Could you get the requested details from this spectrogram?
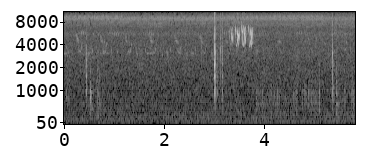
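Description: Paddyfield pipit giving a quick burst of four or five sharp, high chipping notes within half a second, over a steady high insect drone and a few faint chirps.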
